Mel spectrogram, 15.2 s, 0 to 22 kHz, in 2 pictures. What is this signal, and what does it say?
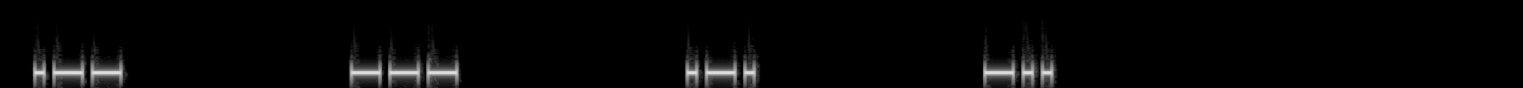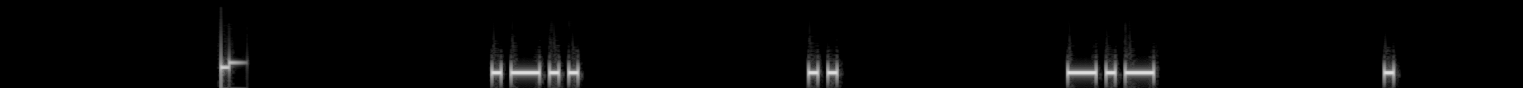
Morse code, heard as a keyed tone, about 25 wpm, spaced as for 7 wpm, 700 Hz. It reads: WORD LIKE
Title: 8x Character Spacing - Top 100 Words - 25wpm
